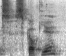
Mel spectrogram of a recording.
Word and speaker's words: Skopje: people will recognize it oh but I am pronouncing it right Skopje that was lucky because I I know absolutely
